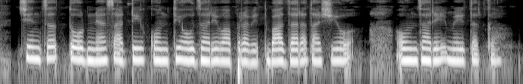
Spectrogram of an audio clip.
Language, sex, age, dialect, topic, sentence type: Marathi, female, 18-24, Northern Konkan, agriculture, question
